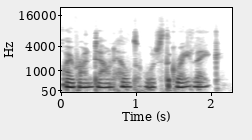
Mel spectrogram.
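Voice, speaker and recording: A woman whispering softly into a close microphone, reading a short story aloud as ASMR. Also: fairly low pitch, completely flat delivery, moderate pace, breathy edge.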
